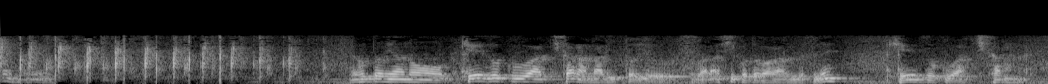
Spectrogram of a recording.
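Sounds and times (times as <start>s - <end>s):
audience clapping: 0.0s - 3.4s
speech: 3.5s - 10.4s.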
